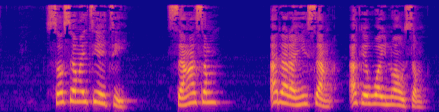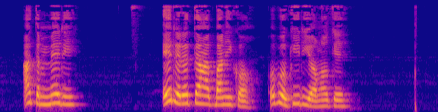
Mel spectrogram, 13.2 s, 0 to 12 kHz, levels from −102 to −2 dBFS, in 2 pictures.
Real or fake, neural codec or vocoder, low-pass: real; none; 9.9 kHz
